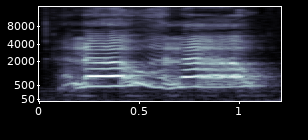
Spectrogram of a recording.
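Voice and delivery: high, loud squawky parrot voice; parrot calling. Acted.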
